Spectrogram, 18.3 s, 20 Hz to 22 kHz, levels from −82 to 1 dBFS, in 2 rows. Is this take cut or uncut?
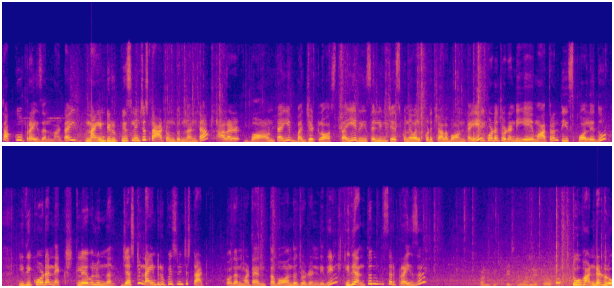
cut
